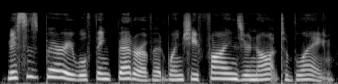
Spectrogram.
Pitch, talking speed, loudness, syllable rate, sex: 240 Hz, 250 wpm, -15 LUFS, 5.6 syllables/s, female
